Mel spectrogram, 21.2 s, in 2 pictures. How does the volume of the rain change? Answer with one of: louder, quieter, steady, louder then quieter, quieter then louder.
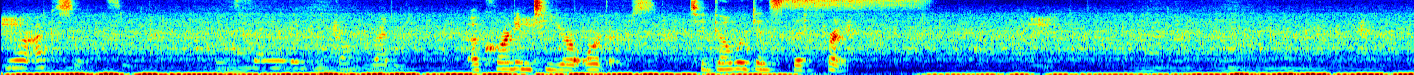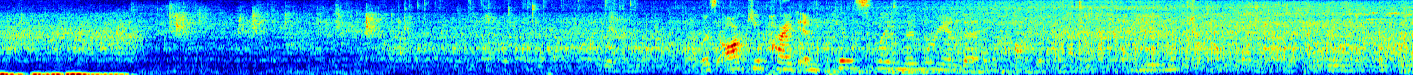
louder.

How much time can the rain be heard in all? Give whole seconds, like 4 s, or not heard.
21 s.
